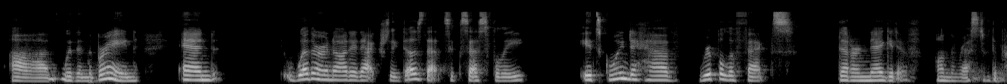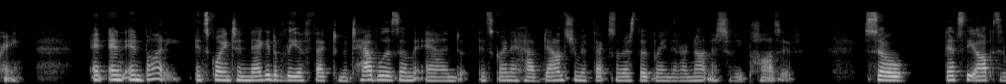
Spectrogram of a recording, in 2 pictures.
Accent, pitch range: American, 180-220 Hz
